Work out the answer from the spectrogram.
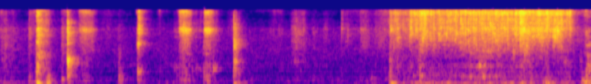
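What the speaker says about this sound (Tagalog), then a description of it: "Hugasan lang natin ito muna." Tap water runs into a sink while something is washed, preceded by a series of coughs and knocks, then a steady close splashing flow for the last few seconds.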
